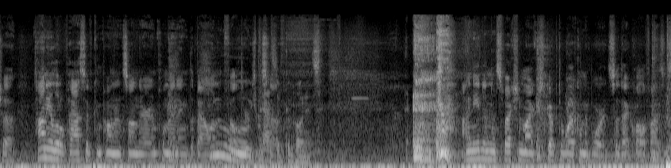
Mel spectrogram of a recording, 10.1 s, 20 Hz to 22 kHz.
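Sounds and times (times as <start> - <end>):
man coughing: 6.1 - 7.0, 8.0 - 8.7.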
